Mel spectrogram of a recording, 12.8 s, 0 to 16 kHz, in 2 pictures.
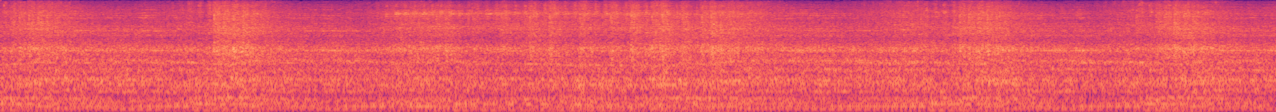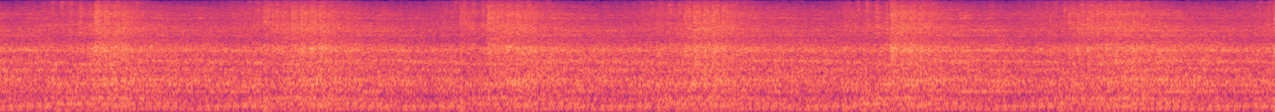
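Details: Gravely 16 Professional walk-behind, single-cylinder with mechanical fuel pump, first start on camera after sitting and fuel-delivery troubleshooting, choke up: steady even beat, no misses or knocks, running cleanly.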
